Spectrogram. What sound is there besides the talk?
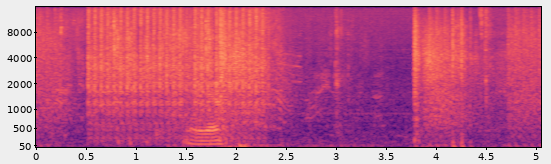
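gunfire in the video game Brothers in Arms: Hell's Highway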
